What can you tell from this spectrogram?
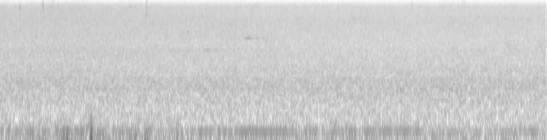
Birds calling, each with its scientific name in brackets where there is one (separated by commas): Song Sparrow (Melospiza melodia)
